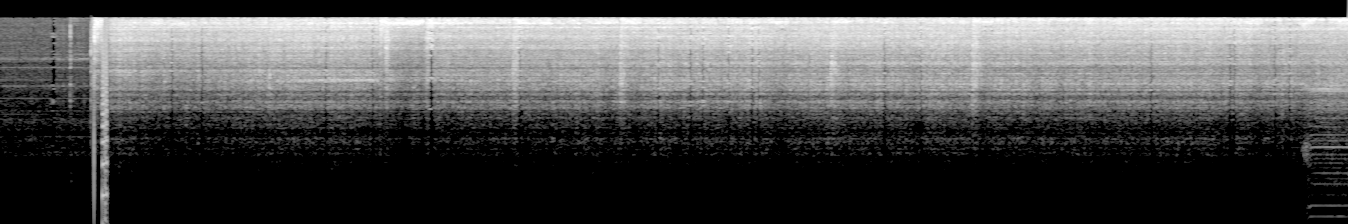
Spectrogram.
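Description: A plasma cutter hisses steadily while cutting metal.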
